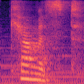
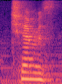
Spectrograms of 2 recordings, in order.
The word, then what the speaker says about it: chemist: Chemist arkadaşlar, chemist diye çok yanlış edilen telaffuz chemist'tir ama chemist değildir o nedir?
